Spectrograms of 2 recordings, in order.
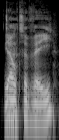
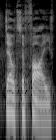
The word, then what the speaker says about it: delta-v: Pronounced Delta V. None of this Delta 5, please.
